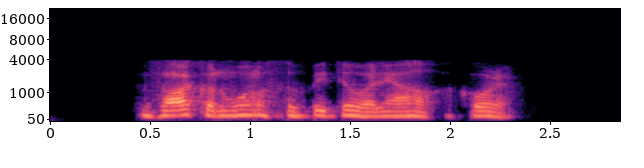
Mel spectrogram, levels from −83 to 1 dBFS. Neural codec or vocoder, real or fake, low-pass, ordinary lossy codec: codec, 24 kHz, 0.9 kbps, WavTokenizer, small release; fake; 7.2 kHz; AAC, 16 kbps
